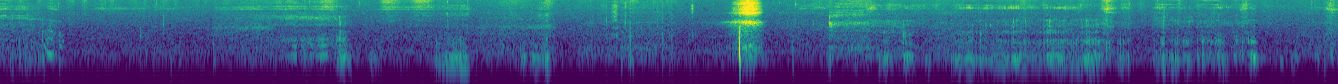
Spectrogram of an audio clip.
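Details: A male English Bulldog getting a favourite ear rub at bedtime, seemingly blissful, snorts and wheezes softly, with one sharp squeaky snort partway through.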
